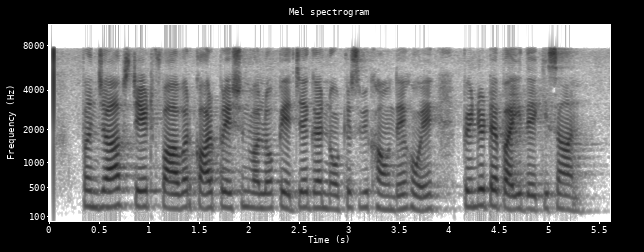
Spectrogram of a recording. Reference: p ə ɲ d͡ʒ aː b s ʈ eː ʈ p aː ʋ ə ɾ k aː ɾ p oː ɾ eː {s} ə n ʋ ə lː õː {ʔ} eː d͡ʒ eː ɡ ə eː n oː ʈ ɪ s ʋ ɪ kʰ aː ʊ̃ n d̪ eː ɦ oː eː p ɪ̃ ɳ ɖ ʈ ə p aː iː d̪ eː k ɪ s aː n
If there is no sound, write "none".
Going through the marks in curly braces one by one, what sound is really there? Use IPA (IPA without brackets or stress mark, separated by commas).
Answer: ʃ, p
